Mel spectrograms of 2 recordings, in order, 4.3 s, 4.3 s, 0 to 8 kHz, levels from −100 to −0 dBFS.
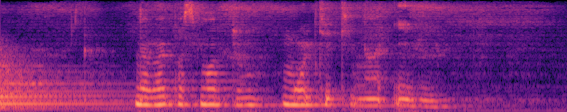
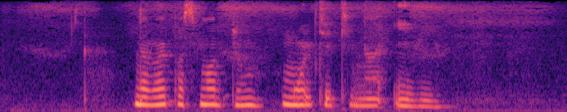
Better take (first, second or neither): second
